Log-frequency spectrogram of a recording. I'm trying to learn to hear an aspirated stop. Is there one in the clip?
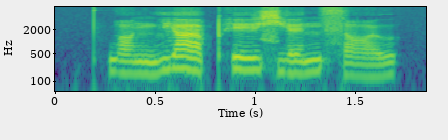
yes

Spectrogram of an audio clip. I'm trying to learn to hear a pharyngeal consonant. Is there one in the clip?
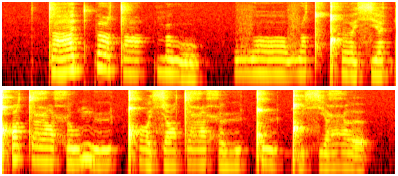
yes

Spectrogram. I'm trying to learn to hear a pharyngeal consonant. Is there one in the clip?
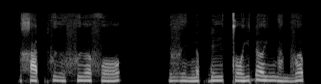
no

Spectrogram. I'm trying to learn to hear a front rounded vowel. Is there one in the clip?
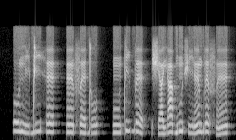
no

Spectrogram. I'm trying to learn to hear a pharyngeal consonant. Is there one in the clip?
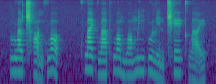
no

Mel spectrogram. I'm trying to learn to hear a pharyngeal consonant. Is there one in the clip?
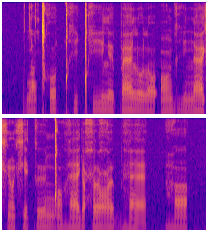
yes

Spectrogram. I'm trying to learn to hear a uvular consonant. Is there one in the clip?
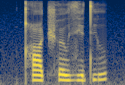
yes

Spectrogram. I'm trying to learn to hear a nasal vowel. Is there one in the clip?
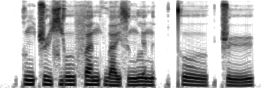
no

